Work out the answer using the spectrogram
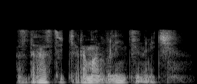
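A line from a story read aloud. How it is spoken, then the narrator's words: Barely audible. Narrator (Russian): произнес он едва слышно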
